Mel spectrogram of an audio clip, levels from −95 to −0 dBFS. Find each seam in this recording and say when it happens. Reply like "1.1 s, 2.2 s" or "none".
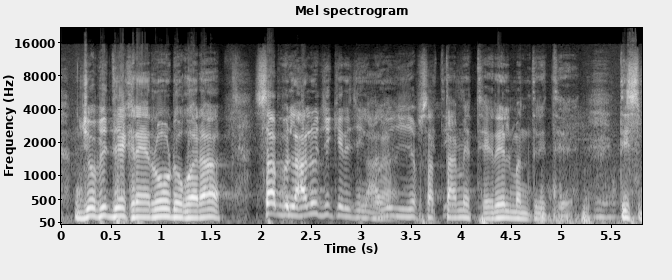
3.1 s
